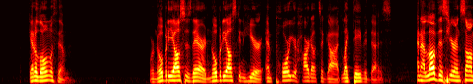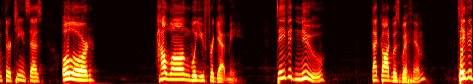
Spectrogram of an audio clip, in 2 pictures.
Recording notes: This message was preached in January 2019 at Freedom Life Church in Kitchener Ontario.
